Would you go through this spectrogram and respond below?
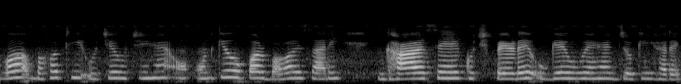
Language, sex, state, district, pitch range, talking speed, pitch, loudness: Hindi, female, Uttar Pradesh, Etah, 265-290 Hz, 185 wpm, 275 Hz, -24 LUFS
